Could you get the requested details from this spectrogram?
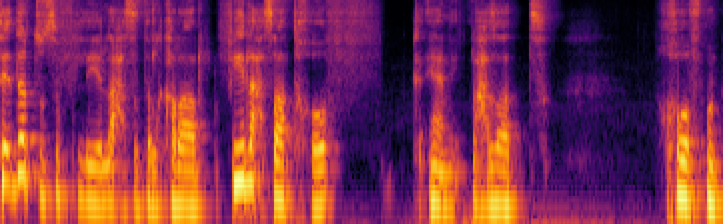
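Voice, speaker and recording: A somewhat breathy, dark and mellow voice at a moderate pace, with ordinary pitch variation. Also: man, fairly high pitch for a man. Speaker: podcast host. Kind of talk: casual interview.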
